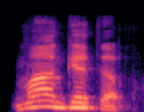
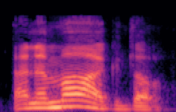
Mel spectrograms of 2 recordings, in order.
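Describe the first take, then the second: First: The vowel before kdar is merged away. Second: The vowel before kdar is pronounced separately. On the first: "यहाँ पे अकदर की जगह पे मा कदर" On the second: "अकदर की जगह पे"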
